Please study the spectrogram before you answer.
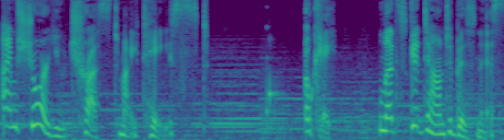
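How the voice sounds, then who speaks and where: A fairly high, expressive voice as a haughty noblewoman in a video game. She is refined and languid, teasing with condescension, and her pitch swoops freely over background music. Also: measured pace. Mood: businesslike, imperious.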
